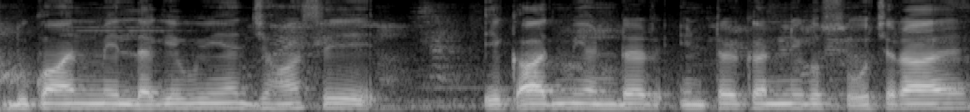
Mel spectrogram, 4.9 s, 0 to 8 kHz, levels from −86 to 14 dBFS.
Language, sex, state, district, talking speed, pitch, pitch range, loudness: Hindi, male, Madhya Pradesh, Katni, 195 wpm, 120 Hz, 120-125 Hz, -17 LUFS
